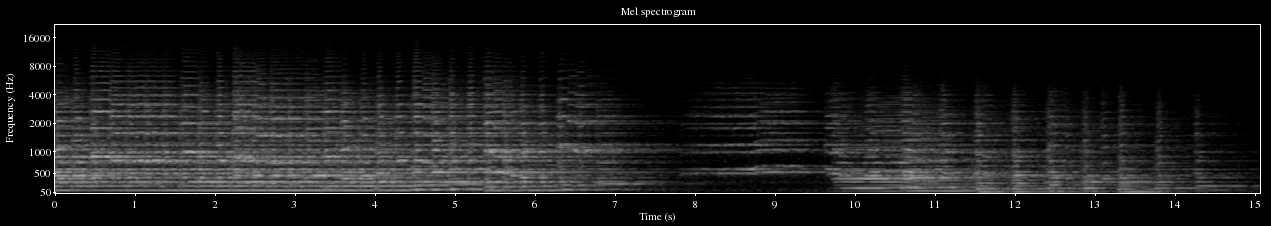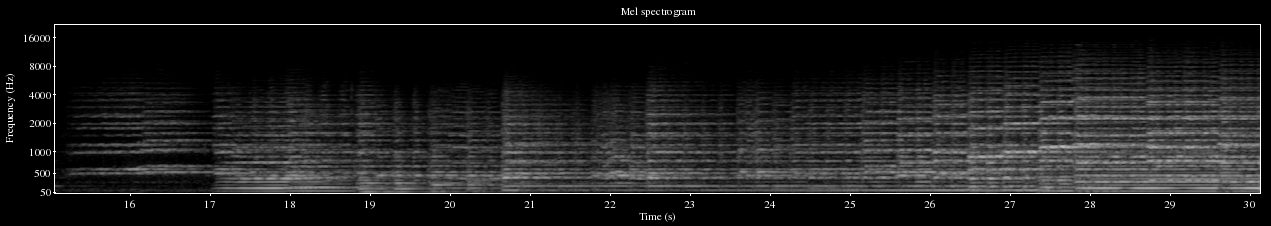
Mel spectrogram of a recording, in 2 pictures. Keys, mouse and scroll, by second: 0.2 n, 3.3-4.8 drag, 5.1 n, 9.7 shift+a, 11.9 s, 14.9 click, 15.3 s, 17.9 click, 18.4 click, 18.5 s, 20.2 r, 24.1 s, 29.8 Tab.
